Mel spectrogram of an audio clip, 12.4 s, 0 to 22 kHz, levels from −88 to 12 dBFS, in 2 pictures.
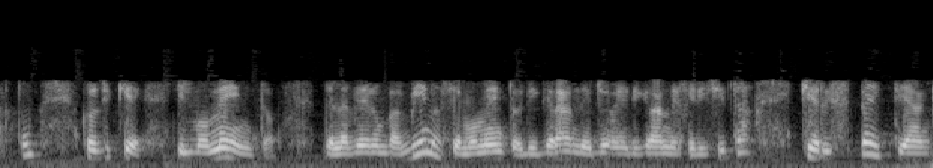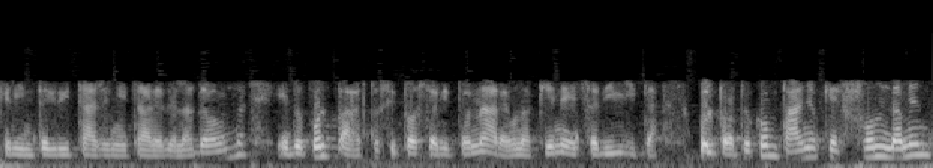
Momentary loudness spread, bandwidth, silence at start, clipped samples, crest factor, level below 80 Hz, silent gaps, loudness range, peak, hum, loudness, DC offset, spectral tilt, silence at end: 10 LU; 3.8 kHz; 0 s; under 0.1%; 16 dB; -48 dBFS; none; 3 LU; -2 dBFS; none; -18 LUFS; under 0.1%; -8 dB/octave; 0 s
